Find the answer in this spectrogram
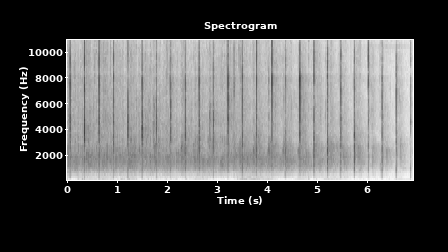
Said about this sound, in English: And just for right now, I'm going to go ahead and welcome all the women to the stage. Can y'all just give them a round of applause as they come on up? Y'all can come on up here.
